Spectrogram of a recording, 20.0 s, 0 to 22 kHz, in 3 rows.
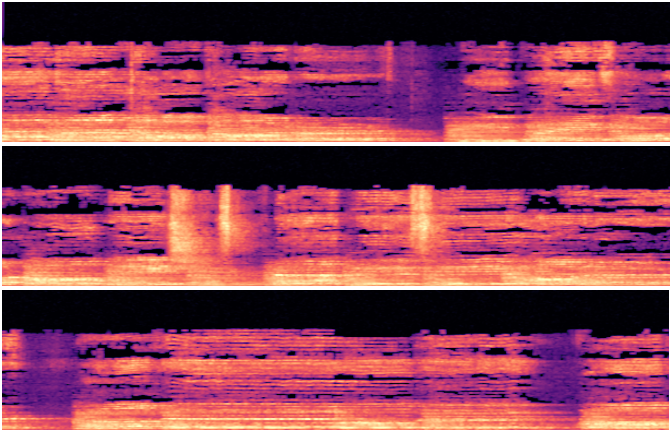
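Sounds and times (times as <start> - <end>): voices singing a hymn: 0.0 - 20.0.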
